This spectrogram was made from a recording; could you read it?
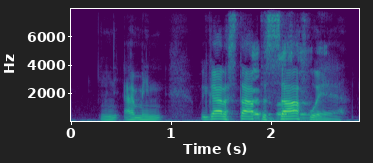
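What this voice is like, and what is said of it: Put-on Boston accent. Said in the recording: “Is that supposed to be a Bostonian accent?”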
